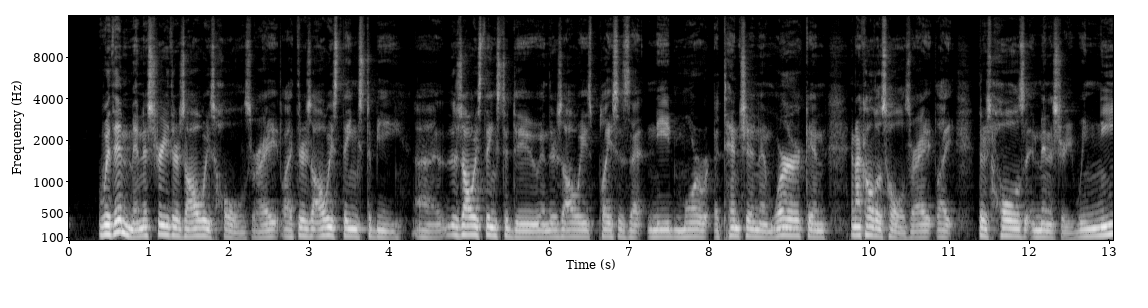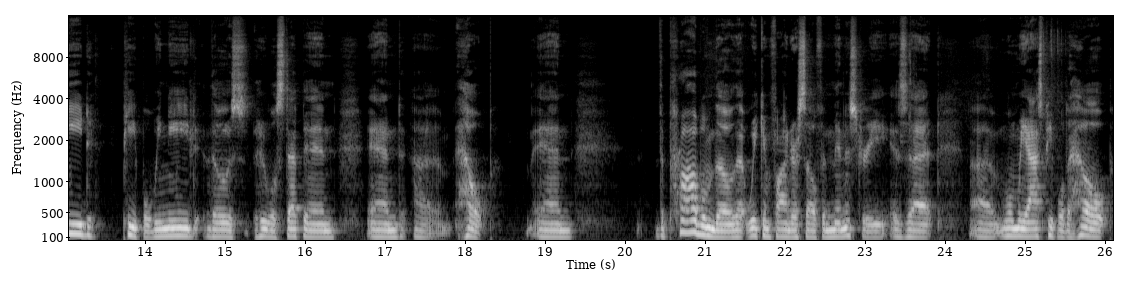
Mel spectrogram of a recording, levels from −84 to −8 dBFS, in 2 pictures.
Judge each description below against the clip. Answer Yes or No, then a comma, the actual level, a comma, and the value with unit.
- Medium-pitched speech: No, low, 110 Hz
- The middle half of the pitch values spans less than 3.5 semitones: Yes, average, 2.9 semitones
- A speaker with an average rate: Yes, average, 170 wpm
